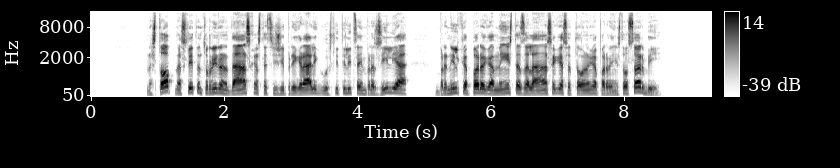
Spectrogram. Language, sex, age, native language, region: Slovenian, male, 30-49, Slovenian, Central Slovenia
